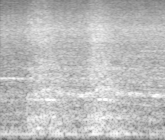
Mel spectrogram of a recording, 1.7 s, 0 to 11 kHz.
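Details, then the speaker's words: 2020 TVS Jupiter BS6 scooter after repair for starting and idling problem (had not started after three days parked), check engine light gone: steady even idle, picks up cleanly on throttle with no knocks or misses; normal idle and rev. "ఇది మనకైతే నిన్న ఇచ్చారు బండి చూసారా engine check light కూడా అన్ని పోయింది. So బండి హైడ్లింగ్ లో కూడా రన్ అవుతుంది."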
